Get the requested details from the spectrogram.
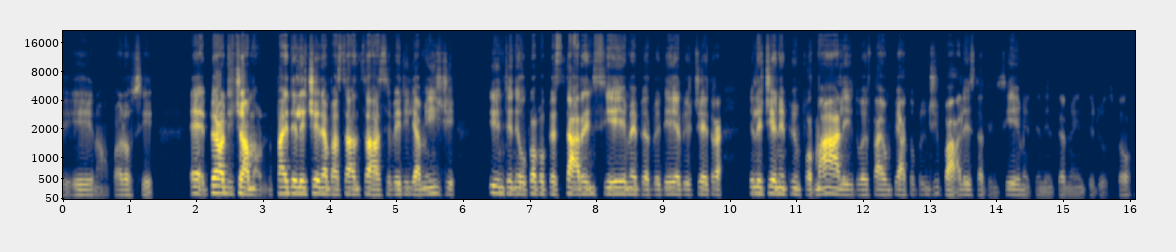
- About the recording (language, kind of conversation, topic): Italian, podcast, Come puoi organizzare la cucina per risparmiare tempo ogni giorno?
- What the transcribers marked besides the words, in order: "proprio" said as "propio"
